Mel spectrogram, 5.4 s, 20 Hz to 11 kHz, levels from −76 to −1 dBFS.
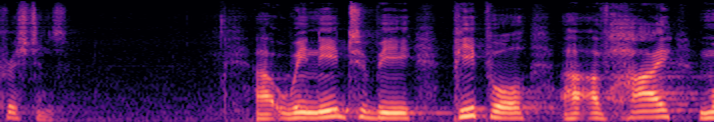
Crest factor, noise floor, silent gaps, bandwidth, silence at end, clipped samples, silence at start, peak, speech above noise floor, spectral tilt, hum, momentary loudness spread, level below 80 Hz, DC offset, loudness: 16 dB; -51 dBFS; none; 10.5 kHz; 0 s; under 0.1%; 0 s; 0 dBFS; 35 dB; -6.5 dB/octave; none; 13 LU; -52 dBFS; under 0.1%; -16 LUFS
